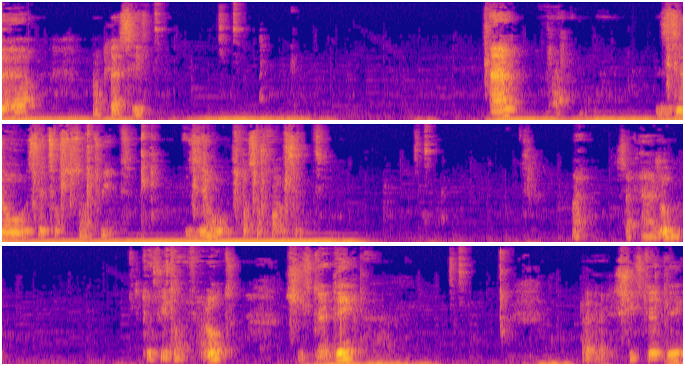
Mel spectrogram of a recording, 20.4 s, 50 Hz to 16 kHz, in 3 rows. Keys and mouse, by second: 4.9 KP_1, 5.5 Tab, 8.2 KP_8, 8.7 Tab, 11.0 click, 18.6 click.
